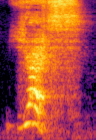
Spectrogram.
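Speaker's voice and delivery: high, loud cheer of victory. Acted. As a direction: shout it like you finally won. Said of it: "cheered Leonardo".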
